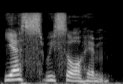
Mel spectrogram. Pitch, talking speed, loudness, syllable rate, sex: 170 Hz, 195 wpm, -17 LUFS, 3.7 syllables/s, female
